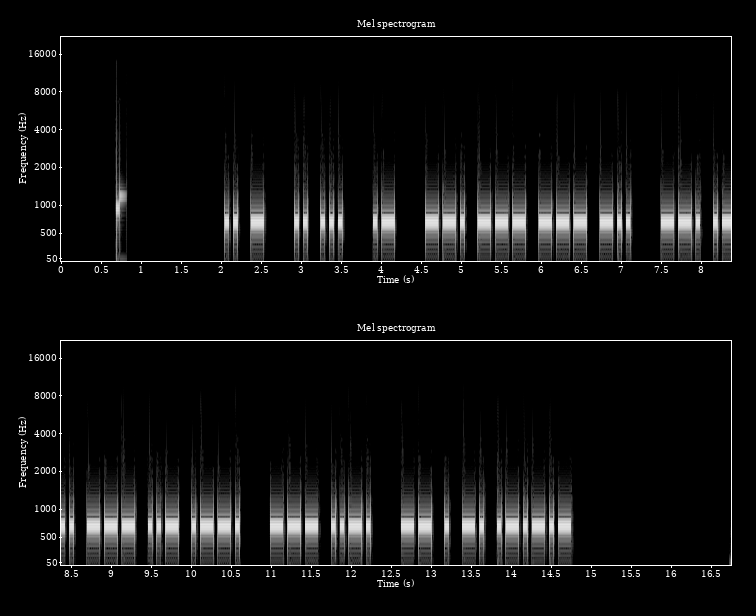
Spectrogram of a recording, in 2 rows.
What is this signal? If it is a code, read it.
Morse code, heard as a keyed tone, about 21 wpm, 700 Hz. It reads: IT IS A GOOD GROUP OF MEN.
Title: Sentences from Top 1000 Words - Review Part 1 - 22wpm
